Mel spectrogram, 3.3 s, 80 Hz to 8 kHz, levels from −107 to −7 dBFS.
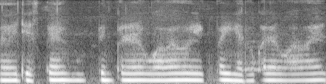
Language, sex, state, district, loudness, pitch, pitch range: Hindi, female, Delhi, New Delhi, -14 LUFS, 225 Hz, 225-230 Hz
